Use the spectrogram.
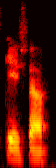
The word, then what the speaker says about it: Kesav: So I think the first question just just just a tiny thing it's it's KA the spelling is K SAV but pronunciation is Kisha.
